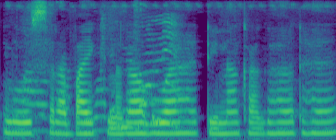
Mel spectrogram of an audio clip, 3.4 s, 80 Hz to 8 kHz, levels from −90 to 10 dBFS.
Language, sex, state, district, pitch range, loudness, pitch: Hindi, female, Bihar, Katihar, 225-230 Hz, -16 LUFS, 230 Hz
